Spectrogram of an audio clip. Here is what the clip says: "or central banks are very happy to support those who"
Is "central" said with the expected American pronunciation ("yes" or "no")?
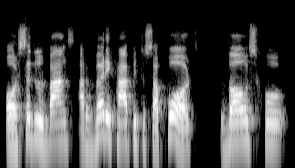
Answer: no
